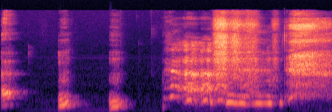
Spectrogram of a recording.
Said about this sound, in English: I had to burp.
